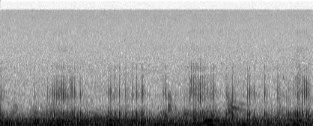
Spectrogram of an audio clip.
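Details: Tacy the cat purring after breakfast, a continuous low throbbing rumble with faint rhythmic swells as the cat breathes in and out.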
